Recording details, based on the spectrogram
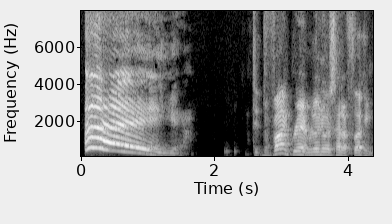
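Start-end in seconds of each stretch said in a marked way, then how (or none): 0.1-1.5 a high, loud far-off yell; sudden shout. Acted. Host suddenly yells at his viewers, loud and high. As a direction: bark it out at the room.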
